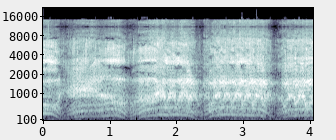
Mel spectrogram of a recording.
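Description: A walrus gives a run of deep, harmonic, bellowing calls, each swelling and falling about once a second.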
